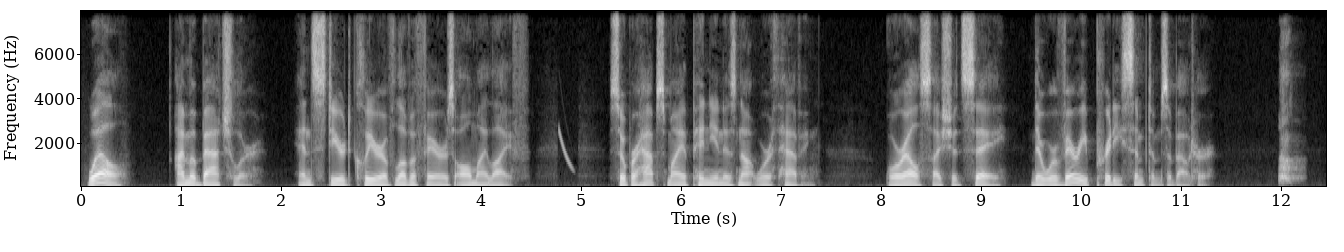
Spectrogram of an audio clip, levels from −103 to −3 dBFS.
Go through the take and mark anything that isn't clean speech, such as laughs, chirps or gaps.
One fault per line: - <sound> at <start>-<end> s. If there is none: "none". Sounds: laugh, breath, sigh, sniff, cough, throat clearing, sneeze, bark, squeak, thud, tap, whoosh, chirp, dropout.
- chirp at 4.8-4.9 s
- bark at 12.0-12.3 s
